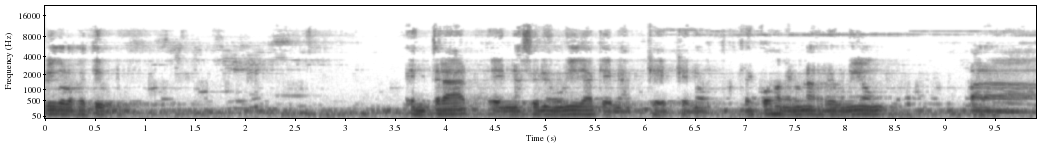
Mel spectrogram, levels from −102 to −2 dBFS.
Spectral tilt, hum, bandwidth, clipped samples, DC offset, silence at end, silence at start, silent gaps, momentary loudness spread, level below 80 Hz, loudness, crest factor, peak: -6.5 dB/octave; none; 12 kHz; under 0.1%; under 0.1%; 0 s; 0 s; none; 16 LU; -56 dBFS; -32 LUFS; 16 dB; -16 dBFS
